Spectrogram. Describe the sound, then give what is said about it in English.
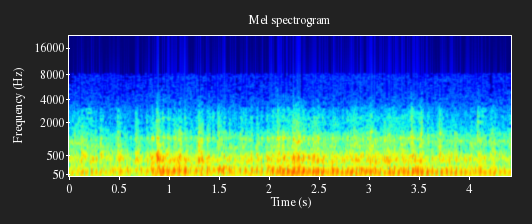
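A car engine in low gear straining to push through a snow drift. It gives a steady, mid-pitched rumbling drone that grows louder early on and holds there, with no voices. “It's like we're heading into another bad drift. Yeah, okay. I'll shift into low and hope we can buck it.”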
